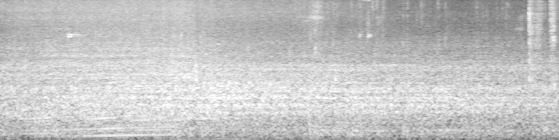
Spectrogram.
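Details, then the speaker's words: Six-cylinder BMW bought cheaply, idling with a light throttle blip: smooth hum swells and settles with no knocking or misfire; engine sounds healthy. "Aber achtet mal, ganz leichten Gasstoß."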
